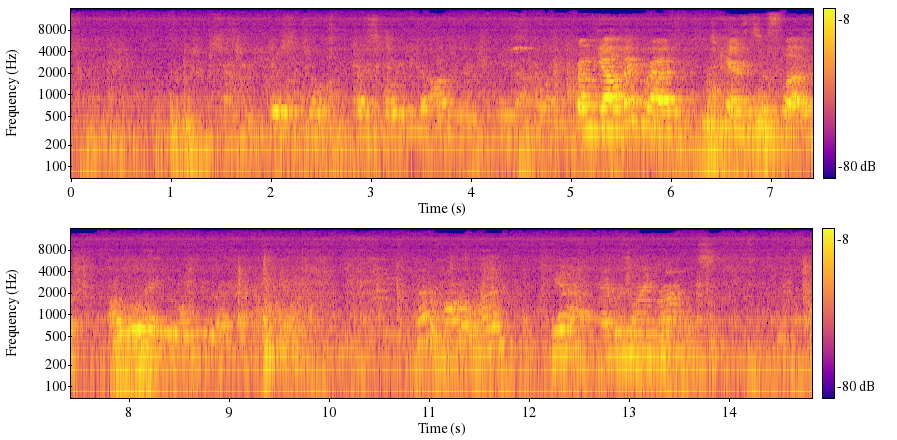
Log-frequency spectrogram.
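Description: Children speak lines on a stage through a microphone, echoing in a hall.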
